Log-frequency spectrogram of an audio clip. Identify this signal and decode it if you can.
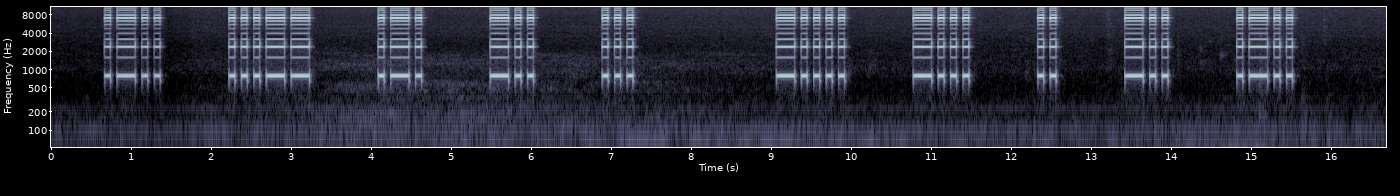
Morse code, heard as a keyed tone, about 16 wpm, spaced as for 8 wpm, 790 Hz. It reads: L3RDS 6BIDL
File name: Code / 5min-a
